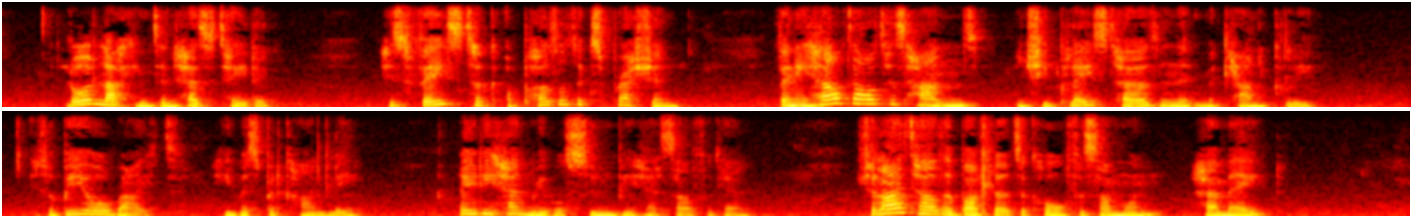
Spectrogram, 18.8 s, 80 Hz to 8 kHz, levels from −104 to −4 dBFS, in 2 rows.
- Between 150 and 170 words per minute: Yes, average, 155 wpm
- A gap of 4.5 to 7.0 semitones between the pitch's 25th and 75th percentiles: Yes, average, 4.8 semitones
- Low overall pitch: No, high, 215 Hz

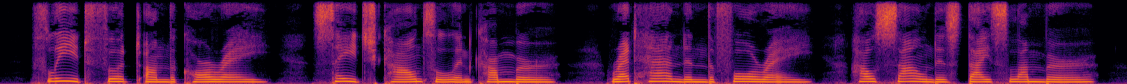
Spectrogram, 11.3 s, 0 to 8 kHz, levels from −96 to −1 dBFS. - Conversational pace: No, slow, 100 wpm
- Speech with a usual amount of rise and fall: No, narrow, 1.9 semitones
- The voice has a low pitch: No, high, 225 Hz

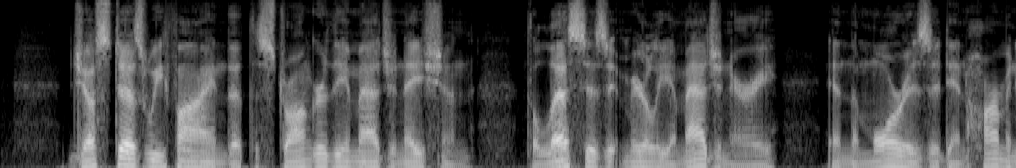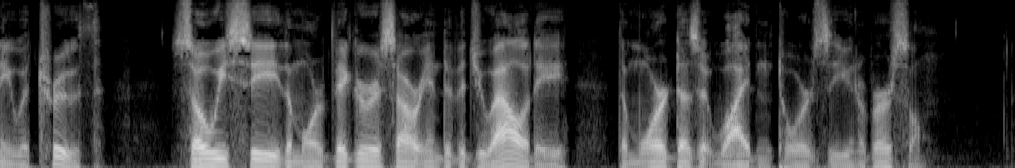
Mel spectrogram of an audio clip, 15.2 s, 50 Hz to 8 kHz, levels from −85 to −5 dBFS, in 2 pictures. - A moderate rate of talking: Yes, average, 160 wpm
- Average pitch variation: Yes, average, 3.8 semitones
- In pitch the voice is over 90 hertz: No, very low, 85 Hz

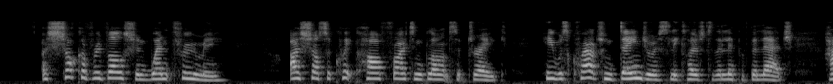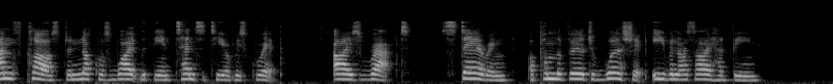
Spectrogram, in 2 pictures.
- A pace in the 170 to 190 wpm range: Yes, average, 185 wpm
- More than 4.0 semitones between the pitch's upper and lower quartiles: No, average, 3.0 semitones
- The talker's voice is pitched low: No, high, 235 Hz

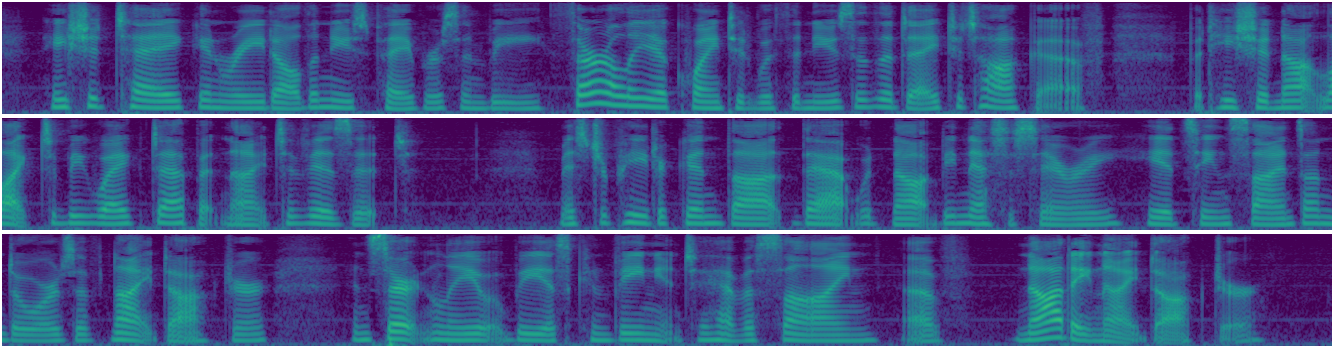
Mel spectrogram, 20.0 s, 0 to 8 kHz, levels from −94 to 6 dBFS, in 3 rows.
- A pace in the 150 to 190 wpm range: No, fast, 205 wpm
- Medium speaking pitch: Yes, medium, 175 Hz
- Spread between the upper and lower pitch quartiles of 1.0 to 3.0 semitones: Yes, narrow, 2.5 semitones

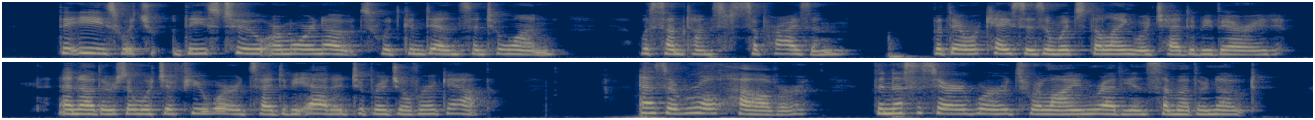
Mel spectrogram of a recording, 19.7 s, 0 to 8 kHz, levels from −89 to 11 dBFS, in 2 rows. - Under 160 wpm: No, average, 175 wpm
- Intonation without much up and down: Yes, narrow, 1.9 semitones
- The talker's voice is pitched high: Yes, high, 225 Hz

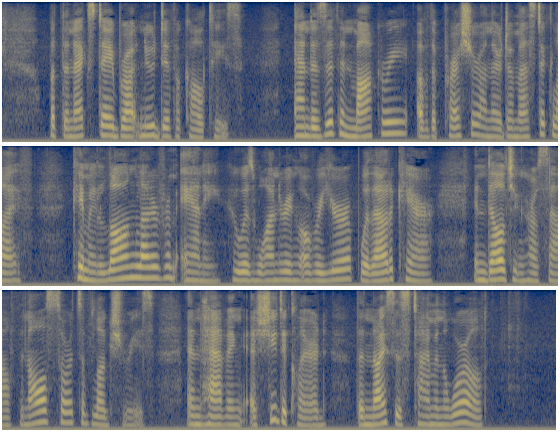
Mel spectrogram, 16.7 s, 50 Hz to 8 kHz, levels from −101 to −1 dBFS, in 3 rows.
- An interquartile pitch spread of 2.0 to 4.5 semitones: Yes, average, 2.8 semitones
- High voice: No, medium, 175 Hz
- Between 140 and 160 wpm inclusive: No, average, 185 wpm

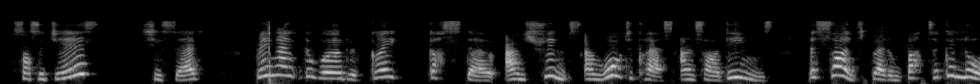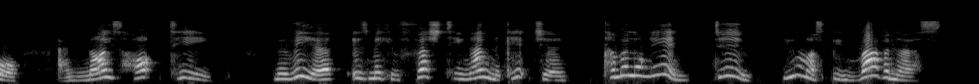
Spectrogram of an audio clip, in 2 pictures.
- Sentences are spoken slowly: Yes, slow, 130 wpm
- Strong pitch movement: Yes, wide, 7.2 semitones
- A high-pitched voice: Yes, very high, 275 Hz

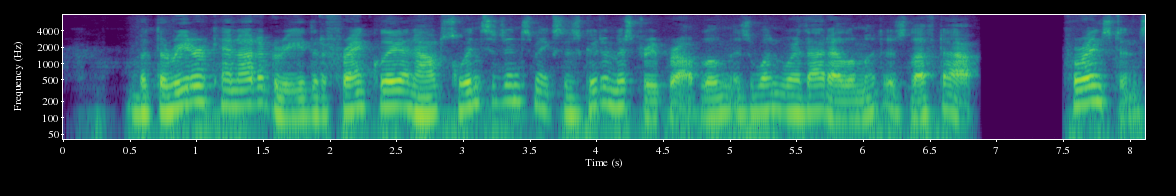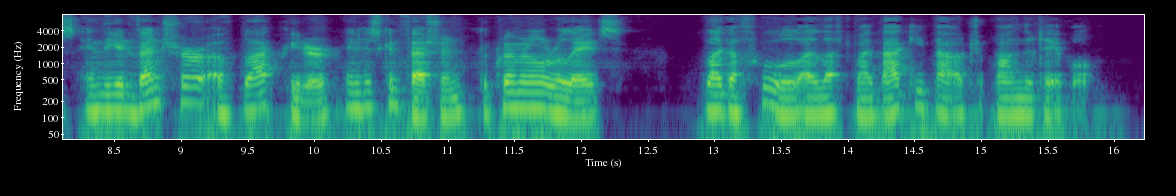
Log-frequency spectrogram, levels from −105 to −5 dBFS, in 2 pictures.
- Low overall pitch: Yes, low, 130 Hz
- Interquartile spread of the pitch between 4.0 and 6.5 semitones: Yes, average, 4.6 semitones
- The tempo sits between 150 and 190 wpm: Yes, average, 180 wpm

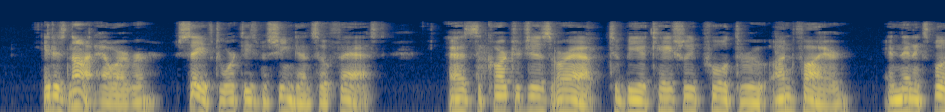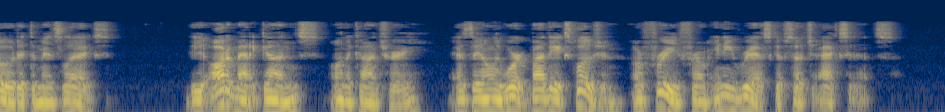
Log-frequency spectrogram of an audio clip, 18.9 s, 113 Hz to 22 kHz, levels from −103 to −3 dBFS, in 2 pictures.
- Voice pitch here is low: Yes, low, 100 Hz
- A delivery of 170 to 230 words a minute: No, average, 160 wpm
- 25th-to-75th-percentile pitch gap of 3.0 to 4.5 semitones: Yes, average, 3.6 semitones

